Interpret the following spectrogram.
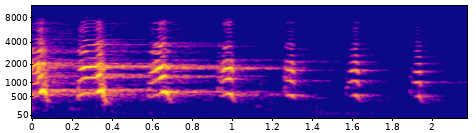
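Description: A woman laughing hard in a run of short bursts, about three a second, fading toward the end.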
